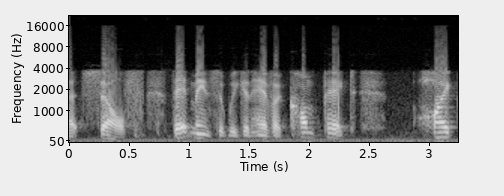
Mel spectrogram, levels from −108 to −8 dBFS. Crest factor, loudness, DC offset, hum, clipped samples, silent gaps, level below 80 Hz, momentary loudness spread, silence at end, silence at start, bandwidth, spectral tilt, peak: 16 dB; -30 LUFS; under 0.1%; none; under 0.1%; none; -60 dBFS; 15 LU; 0.05 s; 0 s; 15.5 kHz; -4.5 dB/octave; -14 dBFS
